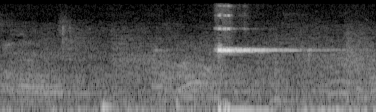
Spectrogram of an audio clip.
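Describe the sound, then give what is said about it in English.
A single high-pitched electronic beep sounds once at night, starting with a soft thump, holding its tone for about half a second and then fading, over faint background murmur. “Oh, the beep.”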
